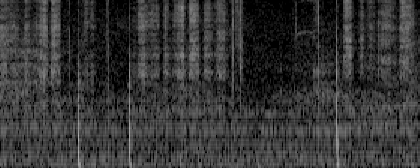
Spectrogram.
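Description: Chalk or marker writing on a board during a compiler design lecture: a few sharp, separate strokes over a quiet room hum, near and moderately loud.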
